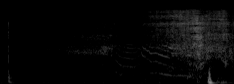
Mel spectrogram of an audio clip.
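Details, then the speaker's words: Rising airy hiss with faint whistling sweeps and a soft thump from a man's mechanical ventilator delivering a breath, heard as he speaks: mechanical ventilator sound. "My name is. That noise you're hearing is my ventilator."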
